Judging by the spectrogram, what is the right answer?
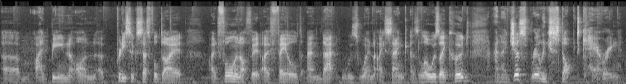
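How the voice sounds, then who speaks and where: A man's voice: low-pitched, expressive, moderate pace, soft background music. A man talking to his audience in a confessional, partly scripted vlog, with a self-deprecating way of speaking. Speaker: video creator documenting his weight loss.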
